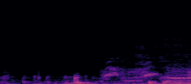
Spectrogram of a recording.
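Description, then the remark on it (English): A dog named O'Neill whimpers softly while dreaming, a few low muffled huffs giving way to a run of thin, wavering high-pitched whines that rise and fall, with no one talking. “O'Neill's having a dream again.”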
